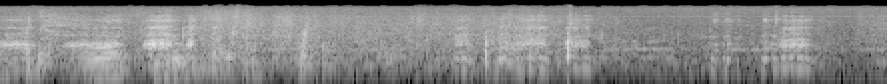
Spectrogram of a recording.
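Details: Baby monkey named Lucie giving a run of harmonic, wavering cries in the first second or so, then softer broken calls and rustling noises.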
